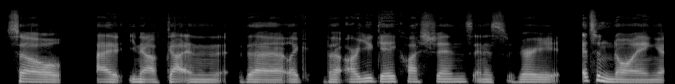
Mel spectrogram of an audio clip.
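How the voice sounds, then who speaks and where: Young man with a smooth therapist-like voice. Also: mid-range voice, level tone, no echo, clean studio sound. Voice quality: soft, gentle voice some call a therapist voice. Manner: thoughtful and measured, with frequent "like". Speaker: podcast co-host. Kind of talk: casual discussion.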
